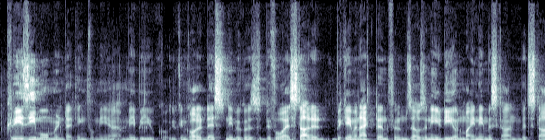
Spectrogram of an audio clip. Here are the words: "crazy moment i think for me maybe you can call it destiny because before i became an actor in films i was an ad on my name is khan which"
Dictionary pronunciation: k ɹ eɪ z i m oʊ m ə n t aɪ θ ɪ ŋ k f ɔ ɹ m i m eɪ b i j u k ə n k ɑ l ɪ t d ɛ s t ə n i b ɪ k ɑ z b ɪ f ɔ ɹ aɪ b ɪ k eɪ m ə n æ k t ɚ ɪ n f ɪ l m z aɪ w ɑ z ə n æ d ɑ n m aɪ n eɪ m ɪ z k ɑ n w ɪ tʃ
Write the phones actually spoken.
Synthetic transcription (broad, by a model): k ɹ eɪ z i m oʊ m ə n t aɪ t ɪ ŋ k f ɔ ɹ m i m eɪ b i j u k ə n k ɑ l ɪ t d ɛ s t ə n i b ɪ k ɑ z b ɪ f ɔ ɹ aɪ b ɪ k eɪ m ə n æ k t ɚ ɪ n f ɪ l m z aɪ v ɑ z ə n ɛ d ɑ n m aɪ n eɪ m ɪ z k ɑ n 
